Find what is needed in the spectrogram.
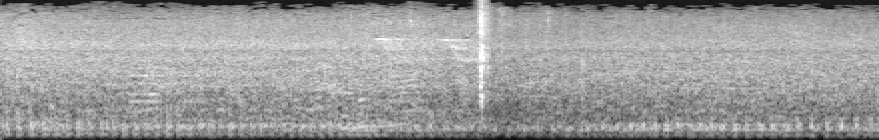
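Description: Steady low hum of a running engine with a fine, even pulse, and a single sharp click about two and a half seconds in.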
